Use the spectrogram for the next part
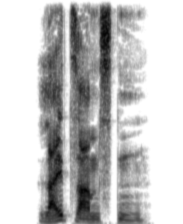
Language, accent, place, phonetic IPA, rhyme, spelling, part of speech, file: German, Germany, Berlin, [ˈlaɪ̯tˌzaːmstn̩], -aɪ̯tzaːmstn̩, leidsamsten, adjective, De-leidsamsten.ogg
- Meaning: 1. superlative degree of leidsam 2. inflection of leidsam: strong genitive masculine/neuter singular superlative degree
